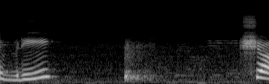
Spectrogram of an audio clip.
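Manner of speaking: वृक्ष held very long and soft; very slow soft reading. Shown as a demonstration. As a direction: draw वृक्ष out gently. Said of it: "और बोलना है".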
